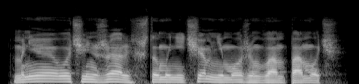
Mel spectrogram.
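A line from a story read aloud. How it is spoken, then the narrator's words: Calm, polite, exhausted and shocked. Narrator (Russian): произнес Хэтч уже вполне спокойно и вежливо, но так и не смог хоть как-то скрыть свои изнеможения и шок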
